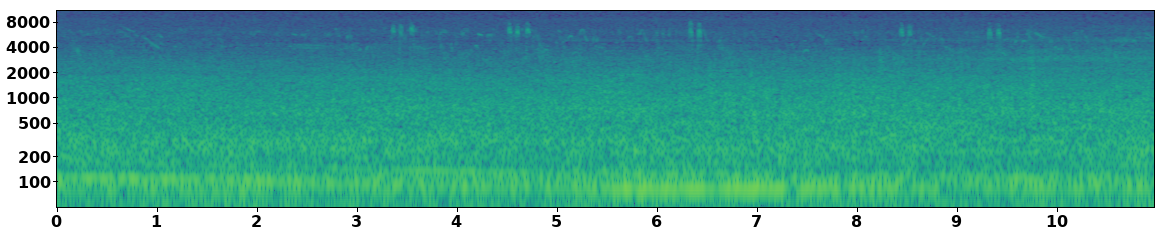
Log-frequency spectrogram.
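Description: Ohmi Railway electric train 101F approaching across open fields, heard from afar as a low steady hum that swells a little around the middle. A few short high chirps sound over it.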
